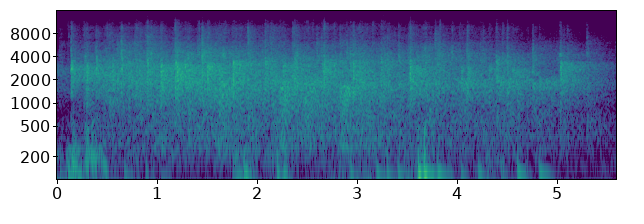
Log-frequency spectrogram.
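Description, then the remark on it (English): Audience applause welcoming speaker Stephanie Rosenthal before her talk, a dense, steady wash of many hands clapping at once, sustained at an even level throughout with no voices over it. “So please give Stephanie Rosenthal a hand of applause.”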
